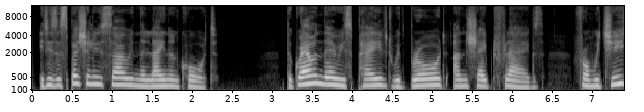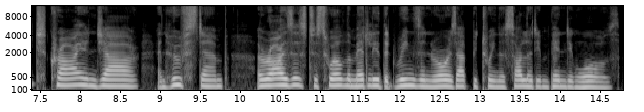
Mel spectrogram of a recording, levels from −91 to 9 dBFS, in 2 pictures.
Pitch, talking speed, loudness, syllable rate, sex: 205 Hz, 170 wpm, -20 LUFS, 4.5 syllables/s, female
